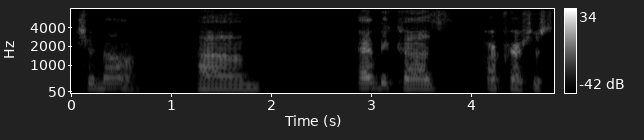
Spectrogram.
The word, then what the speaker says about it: chana: Also with the vocative, chana, I still prefer the I because it helps you pronounce it better, chana.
